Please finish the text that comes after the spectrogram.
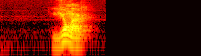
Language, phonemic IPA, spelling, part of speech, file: Dutch, /ˈjɔŋər/, jonger, adjective, Nl-jonger.ogg
- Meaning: comparative degree of jong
